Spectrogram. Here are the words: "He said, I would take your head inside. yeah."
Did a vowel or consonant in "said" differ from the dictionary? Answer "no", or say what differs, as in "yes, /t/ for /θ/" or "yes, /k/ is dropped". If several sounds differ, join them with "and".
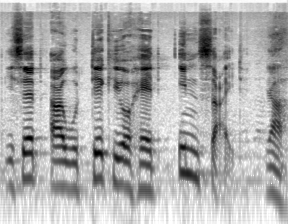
no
